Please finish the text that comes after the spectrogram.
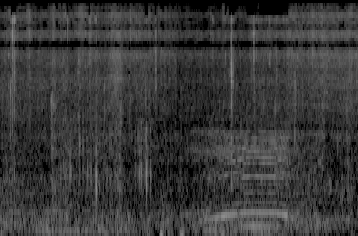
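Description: An Akbas (whiteheaded) cow gives one drawn-out moo, clear and fairly near, rising over quiet farmyard background noise with no talking.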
